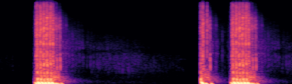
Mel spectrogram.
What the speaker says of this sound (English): This is what the gun sounds like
